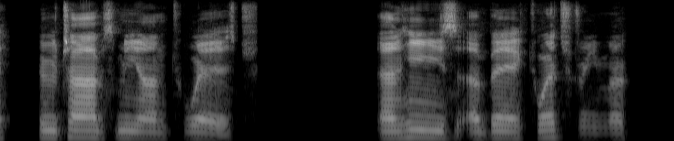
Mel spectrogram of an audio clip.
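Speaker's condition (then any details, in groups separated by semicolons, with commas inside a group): Tongue cancer surgery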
